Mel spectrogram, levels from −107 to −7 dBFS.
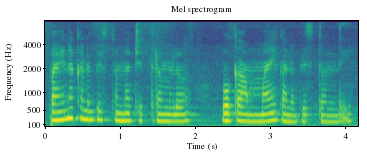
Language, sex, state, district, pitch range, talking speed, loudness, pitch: Telugu, female, Telangana, Hyderabad, 195-225 Hz, 85 wpm, -18 LUFS, 205 Hz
